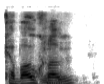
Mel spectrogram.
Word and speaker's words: Caboclo: Caboclo, is that how I pronounce it? Mm-hmm. Caboclo.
